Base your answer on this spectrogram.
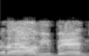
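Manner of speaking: loud, high-pitched yelling.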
